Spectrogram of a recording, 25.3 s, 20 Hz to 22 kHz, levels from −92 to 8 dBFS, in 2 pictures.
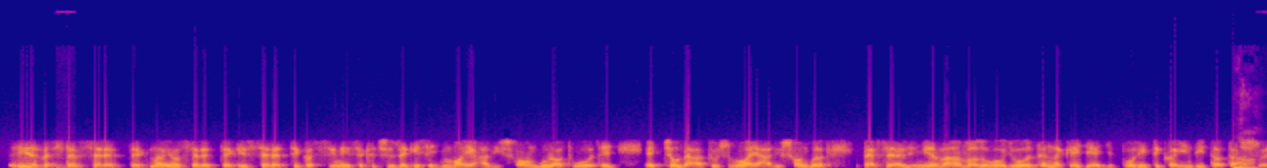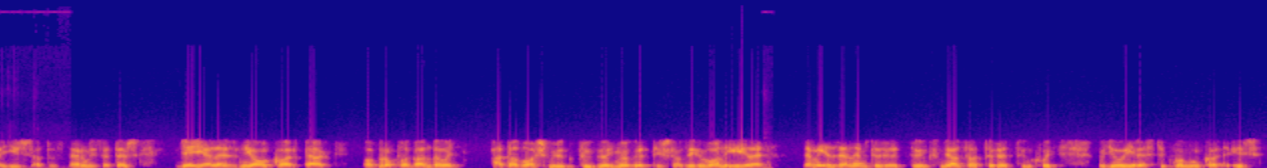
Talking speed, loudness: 145 wpm, -16 LUFS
